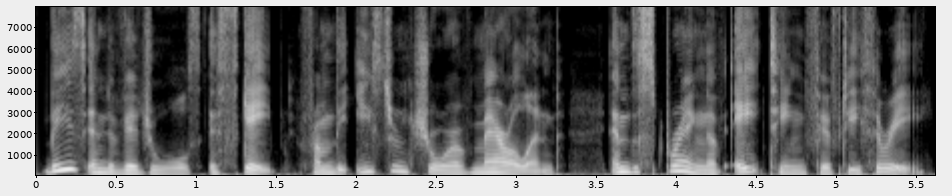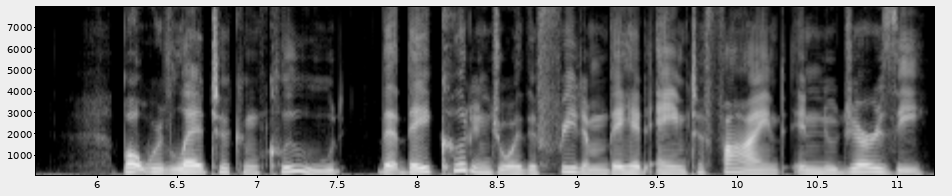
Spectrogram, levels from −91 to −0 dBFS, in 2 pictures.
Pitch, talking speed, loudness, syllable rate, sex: 170 Hz, 185 wpm, -20 LUFS, 5.4 syllables/s, female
